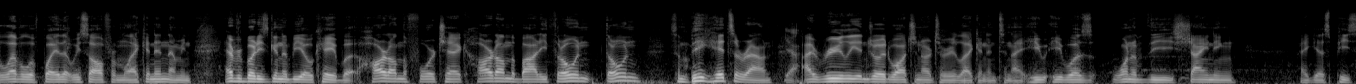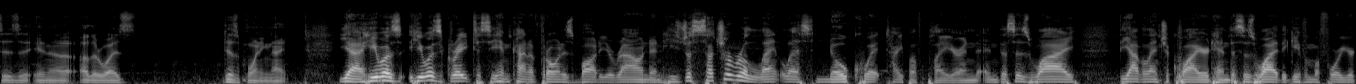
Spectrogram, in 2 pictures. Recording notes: live from Ball Arena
